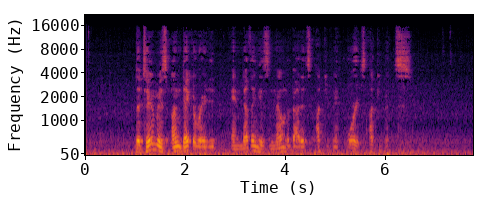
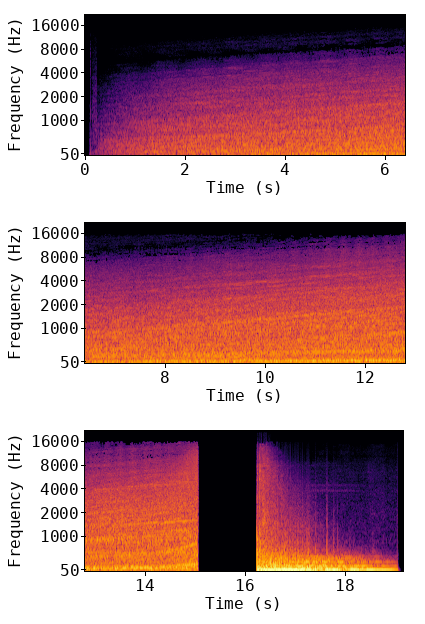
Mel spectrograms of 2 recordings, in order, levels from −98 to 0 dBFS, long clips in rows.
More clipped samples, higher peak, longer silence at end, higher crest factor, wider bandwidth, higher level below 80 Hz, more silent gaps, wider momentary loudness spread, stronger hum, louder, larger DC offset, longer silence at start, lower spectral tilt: second, under 0.1% vs 0.8%; second, -12 dBFS vs 0 dBFS; about the same, 0 s vs 0.1 s; first, 20 dB vs 12 dB; first, 16 kHz vs 11 kHz; second, -46 dBFS vs -14 dBFS; second, none vs 15.09-16.22 s; first, 24 LU vs 21 LU; neither; second, -32 LUFS vs -15 LUFS; neither; second, 0.05 s vs 1.1 s; second, -5 dB/octave vs -6.5 dB/octave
